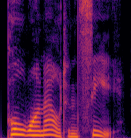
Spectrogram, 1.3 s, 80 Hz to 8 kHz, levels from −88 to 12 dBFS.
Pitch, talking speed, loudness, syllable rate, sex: 245 Hz, 230 wpm, -17 LUFS, 5.7 syllables/s, female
